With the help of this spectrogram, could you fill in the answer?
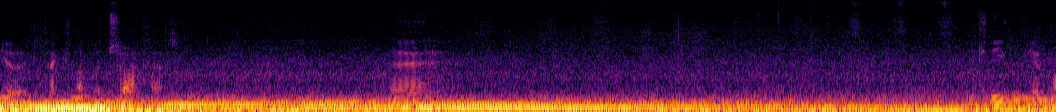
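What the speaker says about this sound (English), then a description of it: "It's early here, it's picking up the traffic." Early-morning road traffic picked up outdoors by a microphone, a steady low rumble of passing vehicles under someone talking, continuous and moderately loud throughout.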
